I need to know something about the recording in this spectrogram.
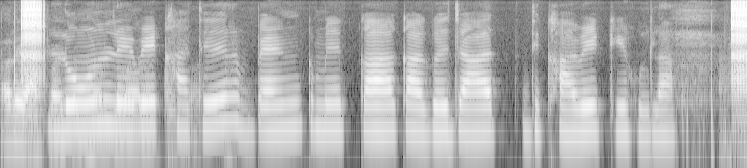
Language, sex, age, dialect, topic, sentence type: Bhojpuri, male, 25-30, Western, banking, question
